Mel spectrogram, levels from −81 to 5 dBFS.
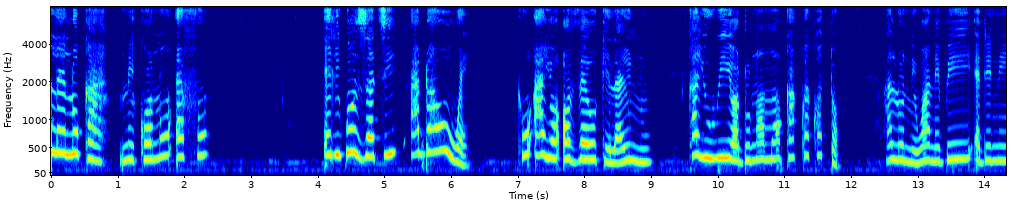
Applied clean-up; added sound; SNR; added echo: none; none; none; none.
